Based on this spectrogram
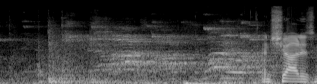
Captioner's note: coaches yelling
